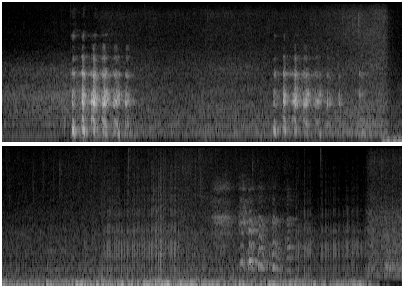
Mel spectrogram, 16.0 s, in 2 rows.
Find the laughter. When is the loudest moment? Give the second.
2 s.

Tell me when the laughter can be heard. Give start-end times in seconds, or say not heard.
1.4-2.5, 5.4-7.3, 12.2-14.2.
